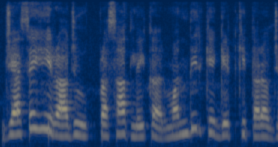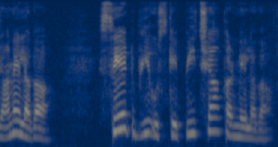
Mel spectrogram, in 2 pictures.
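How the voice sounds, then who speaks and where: A woman narrating a scripted animated moral tale in measured, deliberate phrases. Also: on the low side, slightly rough. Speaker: story narrator.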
